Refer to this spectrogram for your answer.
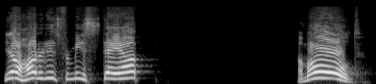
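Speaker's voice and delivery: high, loud complaint; exasperated shout. Real, not acted. Tired older fan on staying up late, exasperated shout. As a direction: yell it in aggrieved protest.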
